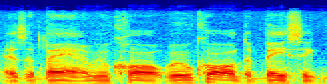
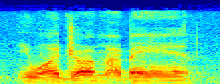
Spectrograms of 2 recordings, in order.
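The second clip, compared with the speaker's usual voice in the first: put-on gruff little voice, lower pitch; 2 semitones lower than usual. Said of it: "the gruff little voice".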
